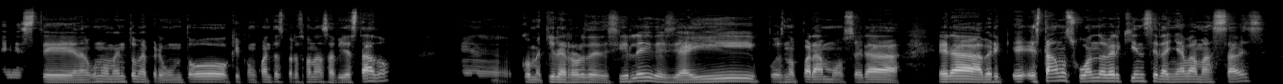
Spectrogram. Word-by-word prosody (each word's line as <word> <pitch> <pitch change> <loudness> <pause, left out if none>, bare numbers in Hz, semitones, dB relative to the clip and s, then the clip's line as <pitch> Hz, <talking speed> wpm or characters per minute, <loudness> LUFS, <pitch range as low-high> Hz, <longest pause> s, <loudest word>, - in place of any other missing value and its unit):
Este, 110 -1 +2
en 105 - -3
algún 110 +4 -6
momento 130 0 -6
me 115 -2 -5
preguntó 120 +3 -2
que - - -9
con 110 -1 -14
cuántas 120 -2 -5
personas 115 +2 -4
había 110 +2 -3
estado, 110 - +2 0.7
eh, 110 - -13 0.5
cometí 110 +1 -6
el 115 - -1
error 115 0 0
de 115 -1 -1
decirle 135 - -2
y - - -4
desde 110 -4 -3
ahí, 135 +5 -1
pues, 110 -1 -7
no 115 -1 -6
paramos. 120 -4 -1
Era 115 -1 +2 0.4
era 130 -1 +7
a - - +5
ver 125 -2 -1
que 135 - -2
eh, - - -3
estábamos 170 +2 +4
jugando 150 +2 0
a - - +3
ver 155 -1 +2
quién 155 +3 -3
se - - +2
dañaba 125 0 0
más, 115 -1 0
¿sabes? 160 - +2
120 Hz, 180 wpm, -28 LUFS, 110-130 Hz, 0.7 s, era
